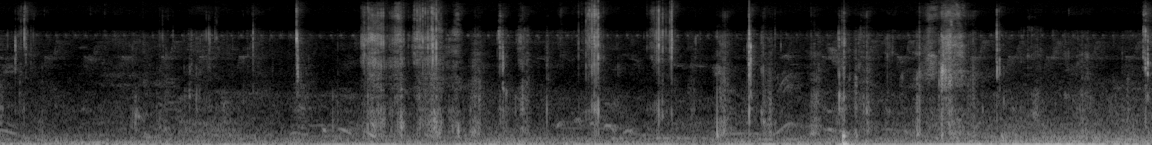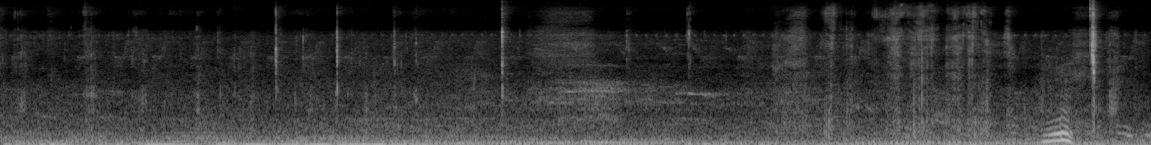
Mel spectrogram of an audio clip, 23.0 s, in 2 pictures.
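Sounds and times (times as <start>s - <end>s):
steady low rumble: 0.0s - 23.0s
person chewing food: 1.4s - 22.9s.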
